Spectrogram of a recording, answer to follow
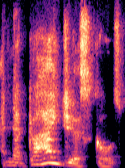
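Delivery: normal talking voice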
